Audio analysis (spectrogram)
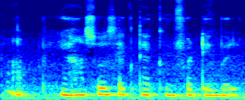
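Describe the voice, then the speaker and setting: A woman voicing a caring, playful young woman who tutors a friend, in a gentle, reassuring whispered role-play. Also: mid-range voice, flat delivery, brisk, a little hiss or hum, close to an everyday voice.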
